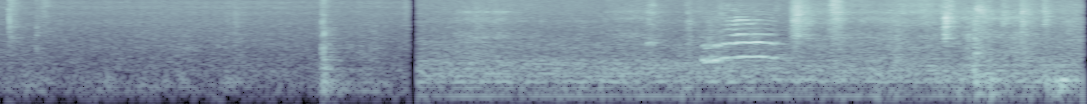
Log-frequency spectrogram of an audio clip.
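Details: A domestic cat lets out a single short meow, bending up and then down in pitch, after several seconds of quiet indoor rustling and knocks; sharp clicks and thumps follow.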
